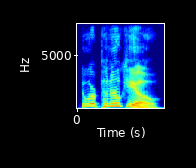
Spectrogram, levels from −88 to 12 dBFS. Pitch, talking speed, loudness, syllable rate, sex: 180 Hz, 155 wpm, -17 LUFS, 5.9 syllables/s, male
